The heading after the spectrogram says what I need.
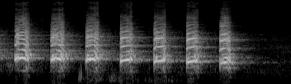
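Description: A seriema gives seven loud, harsh yelping notes, evenly spaced about three per second, each a rough, nasal bark that drops slightly in pitch.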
